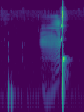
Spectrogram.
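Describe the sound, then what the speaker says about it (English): A cork pops out of a bottle of Fireball Dragon Reserve whisky, one sharp, loud pop after a short squeaky twist of the stopper, with a brief soft voice just before. "It's a good cork pop."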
